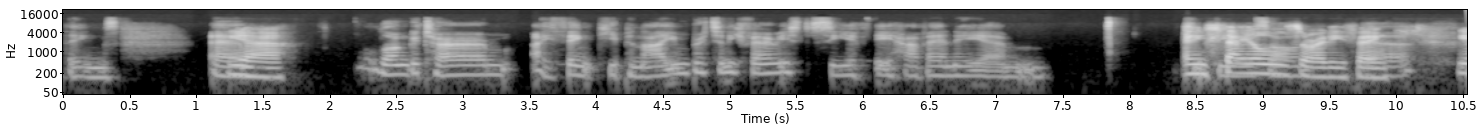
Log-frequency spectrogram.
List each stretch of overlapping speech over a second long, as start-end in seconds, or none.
8.4-9.9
